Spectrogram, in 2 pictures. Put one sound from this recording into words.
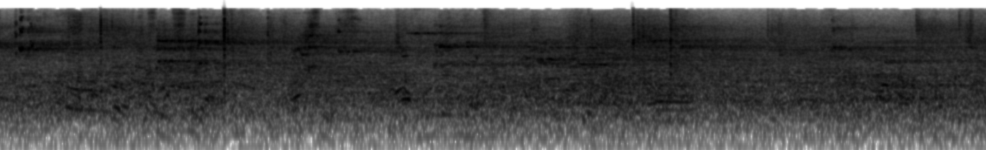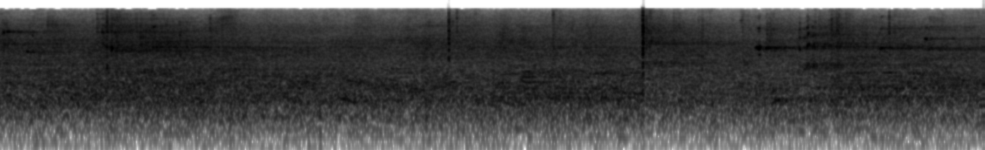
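Shuttlecocks are struck with rackets, making sharp pops.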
